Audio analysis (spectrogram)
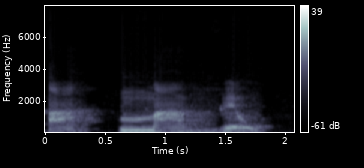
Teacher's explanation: perceba que a sílaba tônica é a penúltima portanto paroxítona e lá na última ela termine em L né paroxítona terminada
